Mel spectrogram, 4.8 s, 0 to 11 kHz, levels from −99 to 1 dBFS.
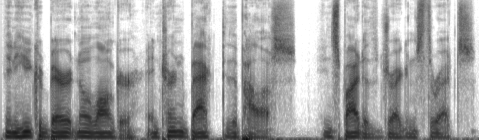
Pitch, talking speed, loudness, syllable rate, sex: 85 Hz, 240 wpm, -18 LUFS, 5.6 syllables/s, male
